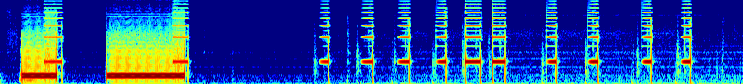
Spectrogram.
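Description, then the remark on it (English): A telephone line cuts out: two loud, harsh tone bursts, then a short pause and a steady run of about a dozen quick, evenly spaced beeps like a fast busy signal. “So we'll see if we get him back again, because we're having just a little trouble with the phone tonight.”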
